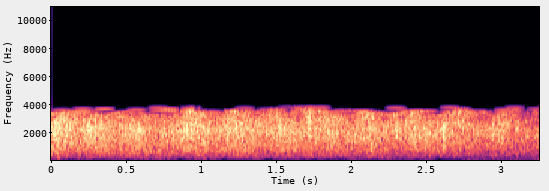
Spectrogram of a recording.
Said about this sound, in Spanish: Muy bien ese aplauso.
